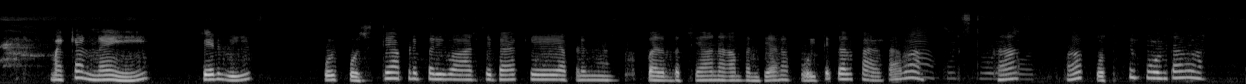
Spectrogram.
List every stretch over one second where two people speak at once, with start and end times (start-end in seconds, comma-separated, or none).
none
